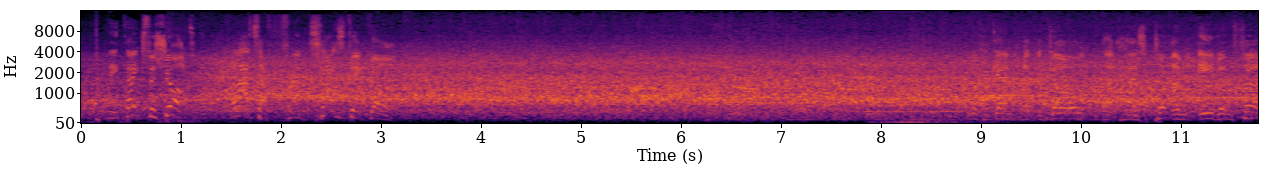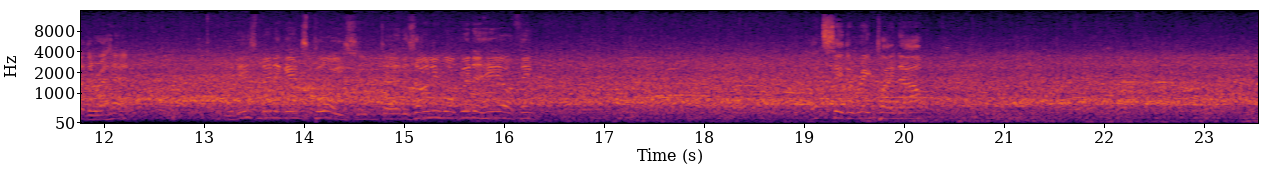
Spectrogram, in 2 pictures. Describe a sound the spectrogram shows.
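A large stadium crowd cheers and roars steadily.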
